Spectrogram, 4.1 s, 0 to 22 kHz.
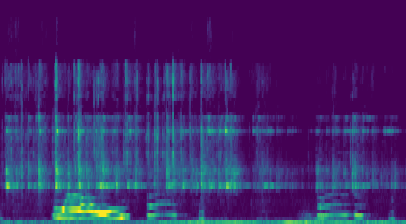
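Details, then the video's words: Kittens at play with their mother and two siblings: one long, slightly arching meow, followed by two shorter, softer mews and a low rumbling background. "Relaxing Cat Video 4K: Sweet Kittens Playing Together | Soft Meows & Calm Nature"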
